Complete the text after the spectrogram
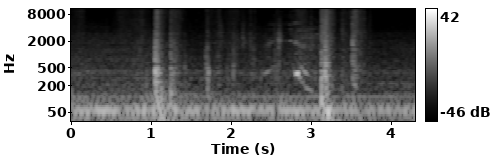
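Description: Cardboard boxes thump as they are loaded and stacked.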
